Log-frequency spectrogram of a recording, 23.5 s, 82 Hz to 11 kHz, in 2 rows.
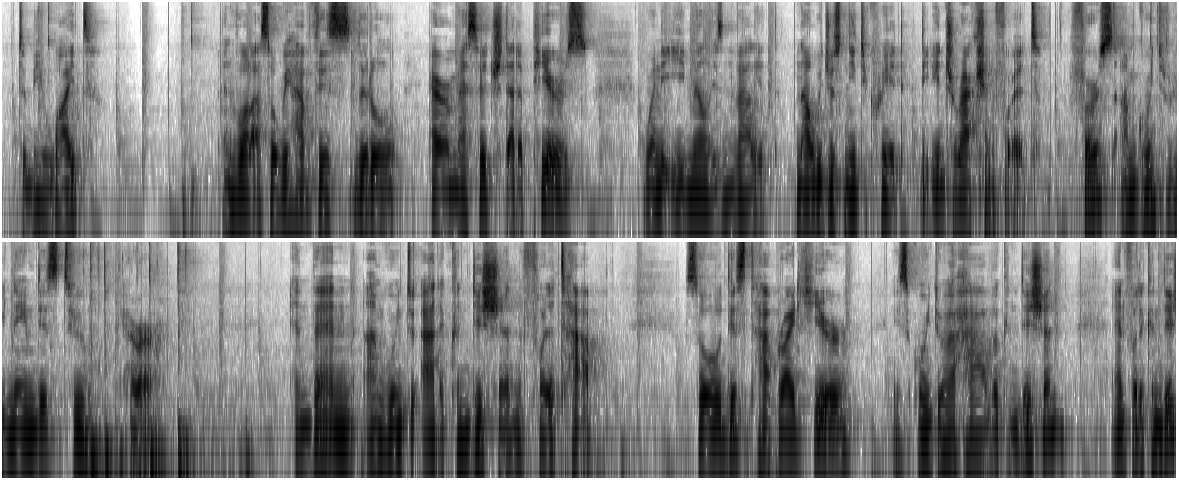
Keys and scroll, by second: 12.8 shift+r, 13.1 o, 13.5 Return.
